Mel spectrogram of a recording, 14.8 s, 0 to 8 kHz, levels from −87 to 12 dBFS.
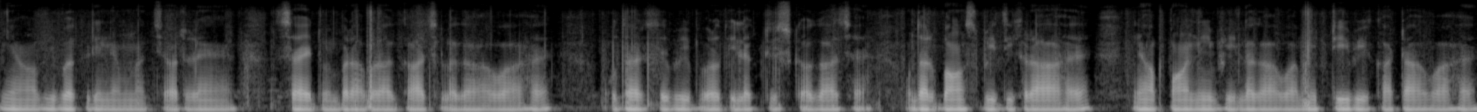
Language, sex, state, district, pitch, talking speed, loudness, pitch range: Maithili, male, Bihar, Madhepura, 85 Hz, 150 wpm, -26 LUFS, 80-90 Hz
